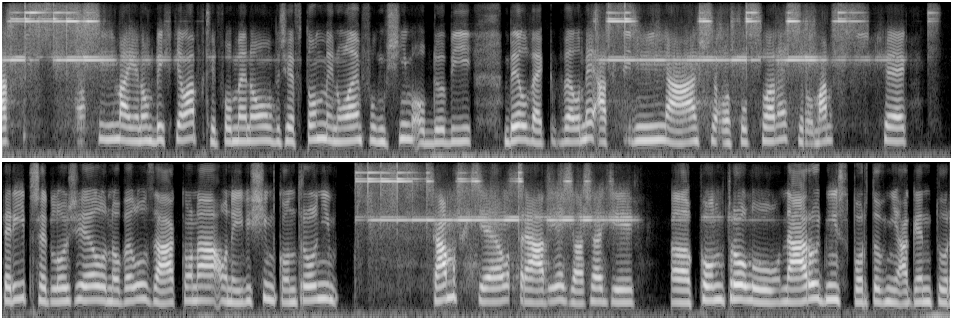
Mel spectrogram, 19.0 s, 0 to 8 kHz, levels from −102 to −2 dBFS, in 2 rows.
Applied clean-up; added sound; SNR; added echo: neural diffusion model UNIVERSE++.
